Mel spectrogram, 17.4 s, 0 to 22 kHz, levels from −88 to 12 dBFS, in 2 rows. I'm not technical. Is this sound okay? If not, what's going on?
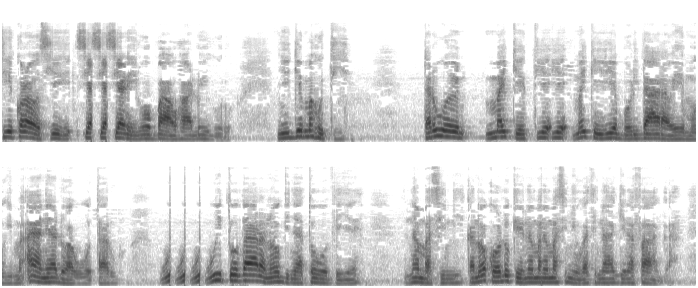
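No. Repeated buffer at 1.12 to 1.49 s, 6.87 to 7.06 s, 10.77 to 11.33 s and 15.42 to 15.60 s: new audio arrived late, so the player replayed the last snippet of about 0.19 s, causing stutters. It repeats twice just before "mbaũ handũ", once at 6.87 s, three times just before "thaara no nginya tũũthĩe", and once between "ndũkĩrĩ na" and "ũgatinangia na".

HE-AAC compression, throughout: the high end sounds heavily damaged, likely from this codec, which keeps only the lower sound and fakes the treble by copying it upward.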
